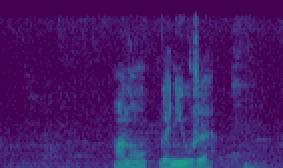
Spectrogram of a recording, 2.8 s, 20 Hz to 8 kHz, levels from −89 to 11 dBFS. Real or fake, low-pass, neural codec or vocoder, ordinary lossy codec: real; 7.2 kHz; none; Opus, 64 kbps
